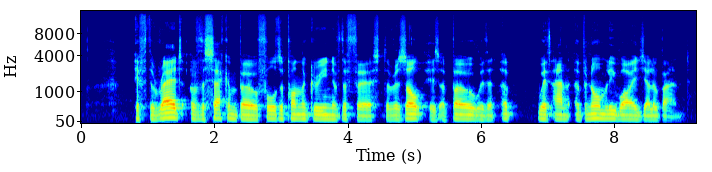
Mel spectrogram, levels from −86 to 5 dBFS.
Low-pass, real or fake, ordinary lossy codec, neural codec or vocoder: 14.4 kHz; real; none; none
